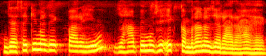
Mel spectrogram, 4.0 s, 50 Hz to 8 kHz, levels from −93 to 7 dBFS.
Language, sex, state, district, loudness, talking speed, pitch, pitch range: Hindi, female, Chhattisgarh, Raipur, -11 LUFS, 240 wpm, 235 Hz, 210-265 Hz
